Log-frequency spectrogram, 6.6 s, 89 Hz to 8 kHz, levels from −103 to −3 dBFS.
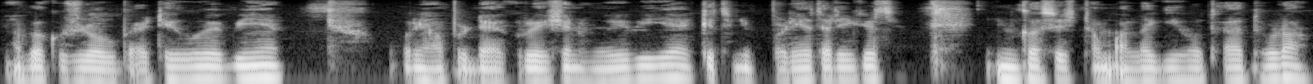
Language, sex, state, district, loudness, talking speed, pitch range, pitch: Hindi, male, Uttar Pradesh, Jyotiba Phule Nagar, -19 LUFS, 235 wpm, 105-115 Hz, 110 Hz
